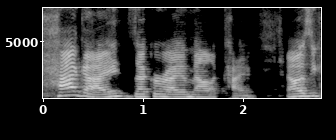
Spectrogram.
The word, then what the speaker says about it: Haggai: a cook zephaniah so instead of saying haggai we're gonna say haggai because that's not even phonetically correct so it's haggai zechariah malachi now as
